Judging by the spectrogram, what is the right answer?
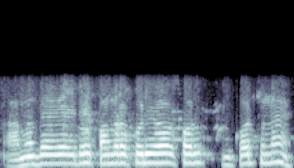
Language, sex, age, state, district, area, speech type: Odia, male, 60+, Odisha, Gajapati, rural, conversation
